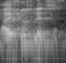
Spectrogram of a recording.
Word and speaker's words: isosceles: Sir, isoscale right angle. Sir, isosceles. Correct pronunciation is isosceles.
